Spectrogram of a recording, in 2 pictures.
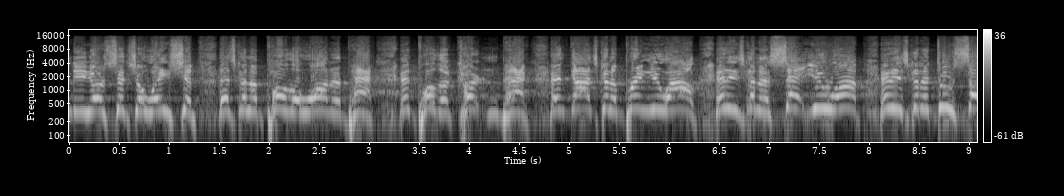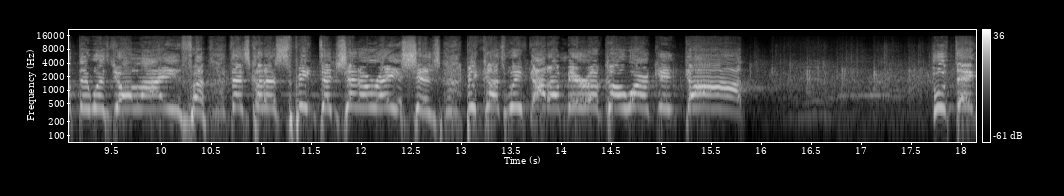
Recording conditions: large echoing room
